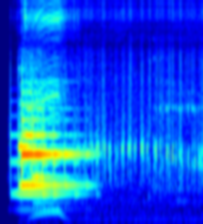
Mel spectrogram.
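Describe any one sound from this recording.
A short bright jingle chimes at the start.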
